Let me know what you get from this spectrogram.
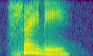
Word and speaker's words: Shaney: Shani. – How do you spell that? – S-H-A-N-E-Y.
